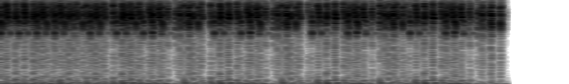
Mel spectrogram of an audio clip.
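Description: Logo-intro sound effect: a dense, rapid clicking rattle that cuts off abruptly shortly before the end.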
